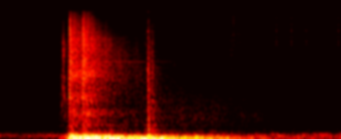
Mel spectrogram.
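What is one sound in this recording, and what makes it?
A deep magical whoosh swells and slowly fades.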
